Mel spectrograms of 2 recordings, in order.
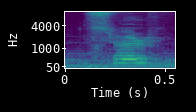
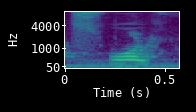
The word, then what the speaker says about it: zwölf: Alors, lorsqu'on a un tréma sur le O, un umlaut, eh bien, on va prononcer ça E. Sauf que si on n'en a pas, on prononce ça vraiment la lettre O. Donc là, dans ce sens, on a un tréma, donc on prononce Zwölf et non pas Zwolf.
